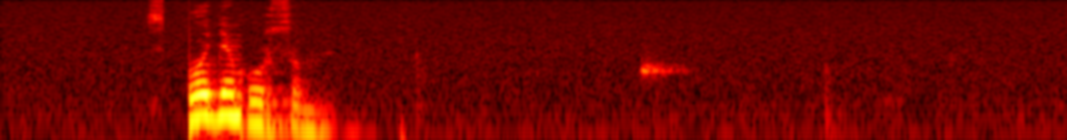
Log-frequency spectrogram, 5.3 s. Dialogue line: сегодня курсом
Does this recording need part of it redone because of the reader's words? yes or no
no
